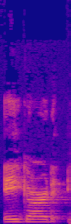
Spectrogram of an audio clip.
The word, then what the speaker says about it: Agard: Knight spelt with a K-N-I-G-H-T, Agard, A-G-A-R-D.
